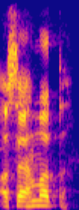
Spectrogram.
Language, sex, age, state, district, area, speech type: Punjabi, male, 18-30, Punjab, Pathankot, rural, read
